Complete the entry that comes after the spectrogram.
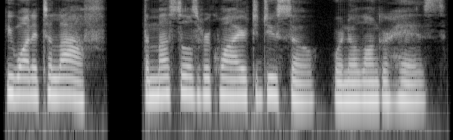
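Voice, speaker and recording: A woman reading scripted narration for a dark fantasy audio drama. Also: lowish voice, fairly even intonation, measured pace, no echo, studio quality.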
